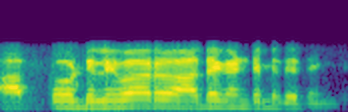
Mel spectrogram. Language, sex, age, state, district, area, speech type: Urdu, male, 30-45, Uttar Pradesh, Mau, urban, conversation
